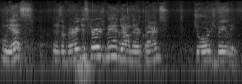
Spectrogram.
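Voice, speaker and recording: Casting: woman as calm, commanding head angel, mid-pitched, off-mic radio-play sound with faint noise. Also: a little slow, far from the mic, lightly acted, low-quality recording. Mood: calm, grave. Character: calm, authoritative superintendent of angels. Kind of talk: 1940s radio acting.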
